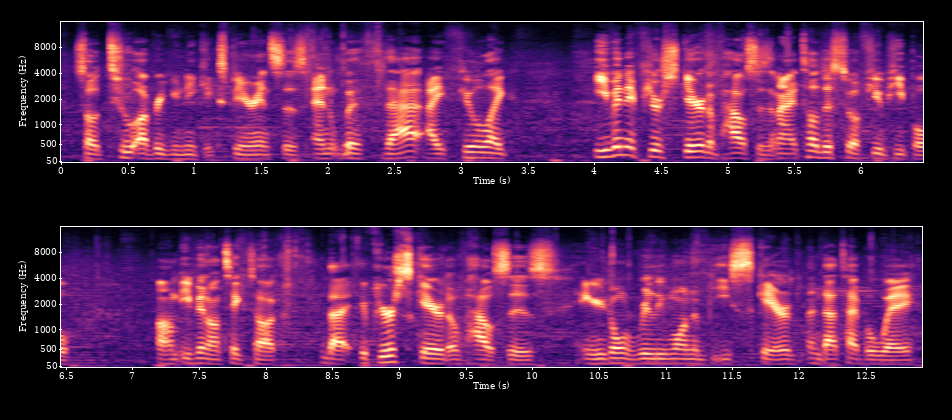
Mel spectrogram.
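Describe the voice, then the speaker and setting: A young man talks in a mid-pitched voice, rambling and repeating himself as he vlogs. He sounds slightly out of breath. He is outdoors, with faint music somewhere behind him. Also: fairly bright tone. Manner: enthusiastic, rambling, repeats words. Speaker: theme park vlogger. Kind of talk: casual rambling vlog talk. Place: outdoors at a theme park. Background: music from nearby.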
